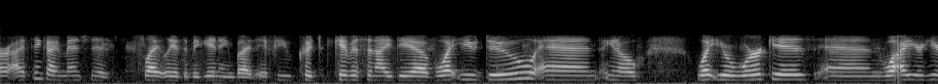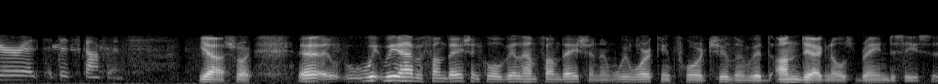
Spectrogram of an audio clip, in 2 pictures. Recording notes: This show is an opportunity for listeners to call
